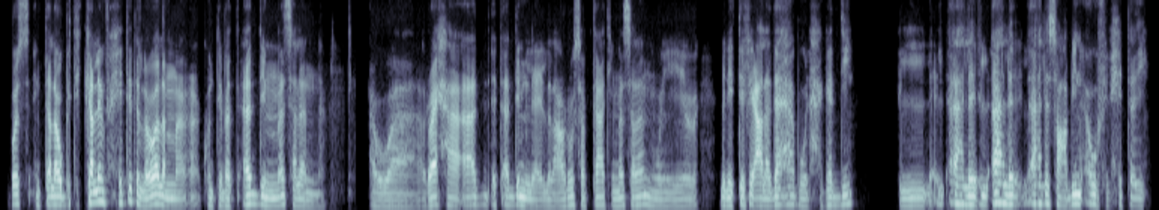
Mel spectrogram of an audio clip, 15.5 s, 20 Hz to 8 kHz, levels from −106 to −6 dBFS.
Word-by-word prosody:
بُص، 130 0 +2
أنتَ 110 - -4
لو 115 0 +7
بتتكلم 145 +7 +3
في - - -11
حتة 145 +3 -2
اللي 100 -2 +2
هو 130 - +8
لما 100 -6 +1
كنت - - -7
باتقدم 120 -4 +1
مثلًا 95 -6 -2 0.6
أو 95 -1 -4 0.5
رايح 110 0 +4
أقد 110 +2 +1
أتقدم 110 +1 -2
للعروسة 95 +3 -2
بتاعتي 110 0 -3
مثلًا، 110 +2 -1 0.9
وبنتفق 105 +2 -1
على 100 -1 +6
دهب 115 0 0
والحاجات 100 +2 -5
دي، 120 +5 -5 0.6
ال 105 +1 -4
الأهل 125 -3 0
الأهل 125 +3 +4
الأهل 130 +2 -1
صعبين 125 +4 +2
أوي 130 -1 -2
في - - -9
الحتة - - -7
دي. 100 -1 -9
110 Hz, 130 wpm, -29 LUFS, 100-120 Hz, 0.9 s, هو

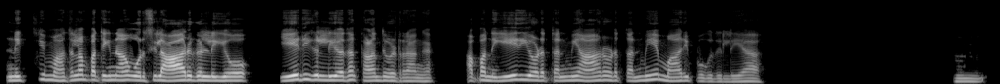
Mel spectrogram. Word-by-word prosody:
நிச்சயமா, 190 +3 -3
அதெல்லாம் 210 +4 -1
பார்த்தீங்கனா, 200 -1 +1
ஒரு 190 - +1
சில 195 -1 +3 0.2
ஆறுகள்லயோ, 185 -2 +3 0.5
ஏரிகள்லயோ 210 -3 +4
தான் 200 -4 -5
கலந்து 180 +1 -1
விடுறாங்க, 155 -2 -5 0.4
அப்போ 190 - -7
அந்த 175 -2 -1
ஏரியோட 210 -3 +1
தன்மை, 180 +2 -2 0.2
ஆறோட 190 +1 -2
தன்மையே 195 +7 -2
மாறிப்போகுது 150 -5 -6
இல்லையா? 140 +2 -7 2.0
ம். 140 -1 -9
185 Hz, 115 wpm, -20 LUFS, 170-200 Hz, 2.0 s, ஏரிகள்லயோ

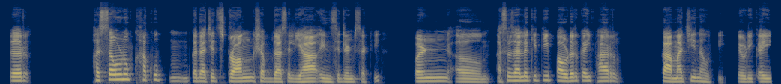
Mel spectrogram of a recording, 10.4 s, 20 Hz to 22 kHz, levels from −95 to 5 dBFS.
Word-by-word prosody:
तर 180 0 +5 0.9
फसवणूक 235 +5 +3
हा 220 - 0
खूप 225 -1 -6 0.4
कदाचित 160 0 0
स्ट्राँग 160 +1 +3
शब्द 150 -4 -3
असेल 140 +1 0
ह्या 140 +1 +5 0.2
इन्सिडेंटसाठी. 135 0 -6 0.5
पण 155 0 +4 0.4
अ, 140 0 -4 0.5
असं 190 - -4
झालं 185 0 +4
की 205 - -6
ती 205 - +1
पावडर 175 -1 +4
काही 180 0 0
फार 170 +1 +1 0.6
कामाची 150 +2 +3
नव्हती 140 -5 -9 0.2
एवढी 140 0 -3
काही. 140 0 -2
160 Hz, 130 wpm, -24 LUFS, 140-180 Hz, 0.9 s, तर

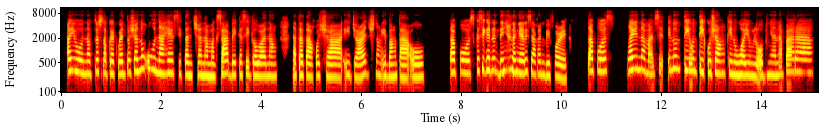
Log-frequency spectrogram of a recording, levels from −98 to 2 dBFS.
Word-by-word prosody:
ayon 310 -3 +1
nag 275 -1 -3
ta's 300 +1 -2
nagkukuwento 275 0 0
siya. 315 +2 +2
No'ng 360 +1 -2
una, 305 -6 +1
hesitant 270 -2 -2
siya 260 +1 -2
na 245 0 0
magsabi 255 +2 +1
kasi 255 -1 -4
gawa 245 -1 +2
ng 240 0 -5 0.3
natatakot 245 -1 +2
siya 230 -1 +2
i-judge 245 +1 -1
ng 260 - -7
ibang 240 0 -2
tao. 230 +1 +1 0.5
Tapos 295 -1 +2
kasi 325 +2 0
gano'n 330 -2 +1
din 300 +3 -1
'yong 340 -1 0
nangyari 290 -1 +2
sa'kin 270 -1 -2
before 245 -2 0
eh. - - -33 0.4
Tapos 315 0 +2 0.3
ngayon 345 +2 +4
naman, 275 - -1
si-inunti-unti 330 - -1
ko 290 - -1
siyang 275 -1 +2
kinuha 260 -2 +1
'yong 250 -1 -4
loob 235 +1 0
niya 255 0 -4
na - - -2
para 300 +1 +2
275 Hz, 160 wpm, -23 LUFS, 245-300 Hz, 0.5 s, ngayon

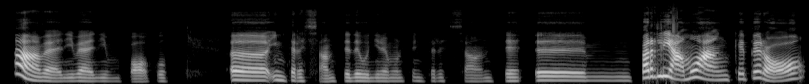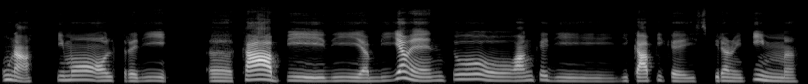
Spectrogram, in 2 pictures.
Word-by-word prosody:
Ah 455 - +8
vedi, 155 -2 -5
vedi 155 -1 -6
un 145 -1 -20
poco, 140 +3 -10 0.6
uhm, 195 -2 +3
interessante, 160 -5 -10
devo 160 0 -6
dire 155 0 -11
molto 155 +2 -17
interessante; 155 0 -14
ehm, 180 -1 -3
parliamo 335 -1 +7
anche 215 -1 +4
però 260 - +1
un 220 -1 -8
attimo 205 +5 -4
oltre 175 -2 -9
di, 165 0 -14 0.4
uhm, 165 -1 -8
capi 180 -7 +4
di 165 0 -11
abbigliamento, 185 - -4
anche 190 +3 -5
di 155 -3 -17
di 165 +2 -20
capi 165 +4 0
che 165 -1 -10
ispirano 155 +2 -11
i 150 -1 -15
team, 170 -9 -9
170 Hz, 115 wpm, -19 LUFS, 155-195 Hz, 0.6 s, Ah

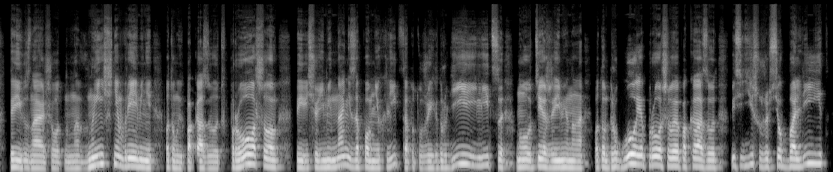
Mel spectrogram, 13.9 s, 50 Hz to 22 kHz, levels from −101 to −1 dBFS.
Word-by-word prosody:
ты 130 0 +2
их 125 - -2
знаешь 115 -1 -1
вот 115 -2 -6
на 115 0 -5
в 110 0 -10
нынешнем 170 +3 +1
времени 135 -4 +3 0.2
потом 125 -2 -3
их 110 - -8
показывают 115 -2 -1
в - - -26
прошлом. 145 -1 +3 0.3
Ты 125 - -1
еще 125 0 -2
имена 130 +5 +1
не 165 -3 -1
запомни 130 -2 -1
лица 145 -1 -5
тут - - -13
уже 115 +1 -4
их 120 +1 -8
другие 160 +8 -2
лица, 155 -4 -4 0.2
но 130 0 +1
те 135 +1 +3
же 125 0 +1
имена. 125 -2 +1
Потом 125 +1 -2
другое 155 +8 +5
прошлое 160 -3 +3
показывают. 135 -2 0 0.2
Ты 150 - -4
сидишь 155 +4 -8
уже 135 0 -4
всё 130 +5 -2
болит. 165 +9 0
130 Hz, 160 wpm, -21 LUFS, 125-155 Hz, 0.3 s, другое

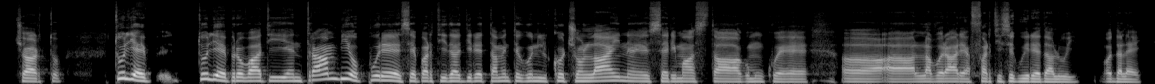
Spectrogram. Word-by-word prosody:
Certo, 145 0 0 0.5
tu 275 - +2
li 255 -4 +6
hai 170 - +7
p - - -46
ehm, 170 - -12 0.2
tu 250 - 0
li 225 -4 +5
hai 175 - +5
provati 165 0 +2
entrambi, 215 - +2
oppure 190 -4 +2
sei 155 +4 -1
partita 155 0 0
direttamente 155 +1 -2
con 155 +1 -2
il 150 -2 -2
coach 160 +2 -3
online 160 0 +1
e - - -1
sei 140 +1 -2
rimasta 135 -1 -1
comunque, 125 -2 -4 0.3
uhm, 135 - -8
a 130 -1 0
a - - 0
lavorare 135 0 0
e - - 0
a 125 - -3
farti 135 +1 -4
seguire 135 0 +1
da 130 0 0
lui 120 -1 -3 0.2
o 130 +1 -5
da 130 0 -1
lei? 115 -3 -3
145 Hz, 185 wpm, -22 LUFS, 130-165 Hz, 0.5 s, hai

